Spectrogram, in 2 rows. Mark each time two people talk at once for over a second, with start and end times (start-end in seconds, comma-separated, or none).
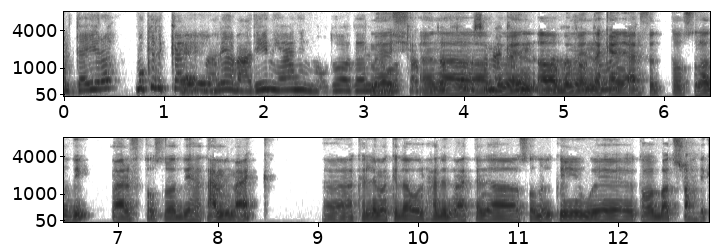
3.0-5.5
